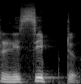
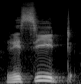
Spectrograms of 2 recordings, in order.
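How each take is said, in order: First: The p sound is pronounced. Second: The p sound is silent. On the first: The speaker calls it wrong. "गलत pronunciation है" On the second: The speaker calls it right. "यहाँ पे पी silent होता है"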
